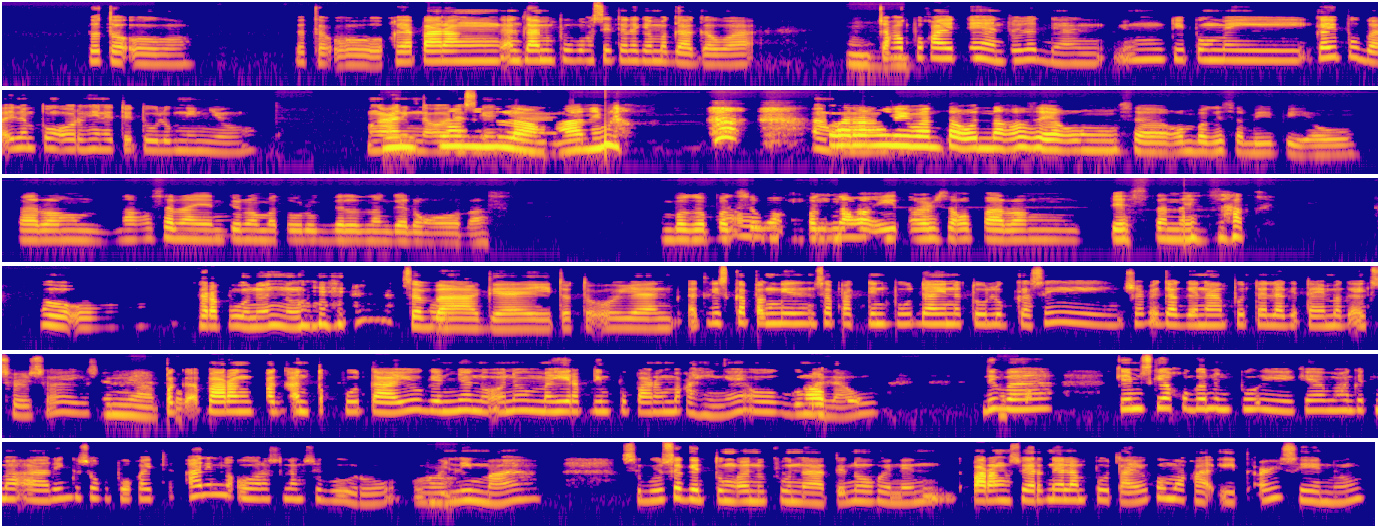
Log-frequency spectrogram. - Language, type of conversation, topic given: Filipino, unstructured, Ano ang mga pagbabagong napapansin mo kapag regular kang nag-eehersisyo?
- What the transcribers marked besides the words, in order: other background noise; static; chuckle; distorted speech; laughing while speaking: "na yun sakin"; chuckle; tapping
